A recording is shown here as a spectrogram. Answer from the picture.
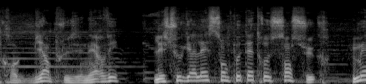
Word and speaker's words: Suga/es: Sugar S, à prononcer Sugarless, est un groupe plein de surprises.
